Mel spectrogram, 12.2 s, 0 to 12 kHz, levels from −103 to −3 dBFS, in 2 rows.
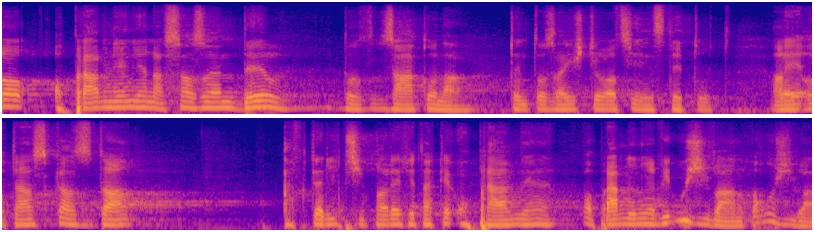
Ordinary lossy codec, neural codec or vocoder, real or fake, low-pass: AAC, 64 kbps; codec, 32 kHz, 1.9 kbps, SNAC; fake; 10.8 kHz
